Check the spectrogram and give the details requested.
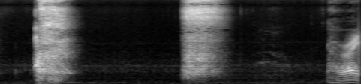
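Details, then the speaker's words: Two sharp, explosive sneeze bursts about two seconds apart from a man who sneezed with his mouth open, pepper at hand in case sneezing failed, followed by a brief voice; ordinary sneezing. "all right so I know I didn't sneeze with my mouth closed I'm terrible"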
